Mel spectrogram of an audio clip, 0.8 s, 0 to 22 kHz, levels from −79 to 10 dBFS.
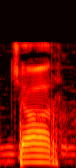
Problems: constant background noise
